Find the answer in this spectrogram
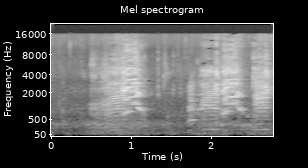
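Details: Three African geese, two males and one female, kept in a backyard with other waterbirds, give loud harsh honks: one long blaring call near the start, then two shorter honks after a pause.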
